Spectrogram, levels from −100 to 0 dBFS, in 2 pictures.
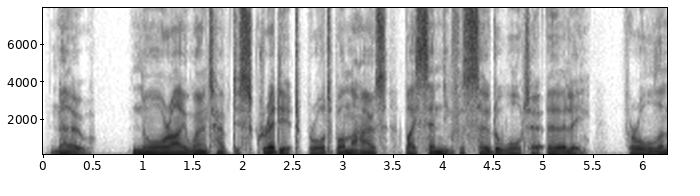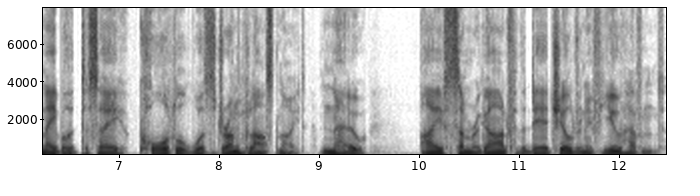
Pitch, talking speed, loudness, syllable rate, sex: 95 Hz, 185 wpm, -20 LUFS, 5.0 syllables/s, male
